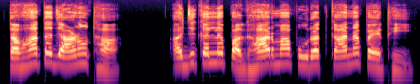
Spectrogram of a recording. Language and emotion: Sindhi, neutral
